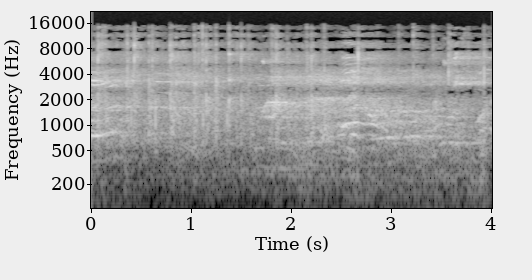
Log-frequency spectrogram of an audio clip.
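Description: A ball bounces on a hardwood floor in a large echoing gym.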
